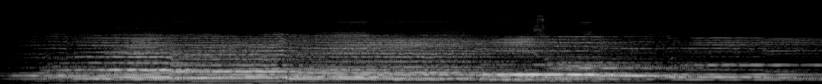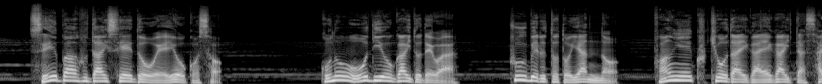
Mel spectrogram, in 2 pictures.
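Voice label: Japanese; LamGods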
